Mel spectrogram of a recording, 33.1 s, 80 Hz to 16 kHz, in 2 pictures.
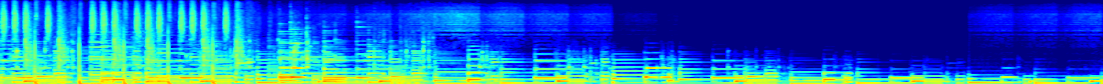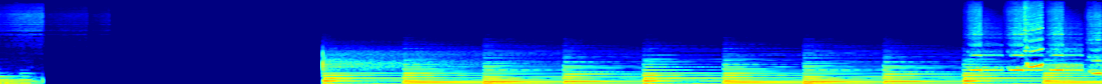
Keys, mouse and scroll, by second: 4.7 double click, 21.3-22.7 scroll down 1, 27.6 shift+click, 28.8 space, 29.7-30.9 Return, 32.4 shift+click.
